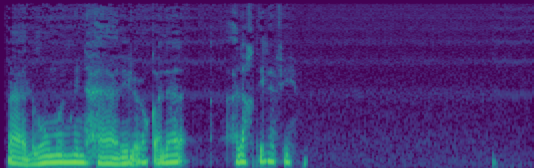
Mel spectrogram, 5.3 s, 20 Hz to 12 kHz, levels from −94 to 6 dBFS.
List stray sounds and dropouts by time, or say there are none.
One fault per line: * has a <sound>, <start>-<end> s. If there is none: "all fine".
all fine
